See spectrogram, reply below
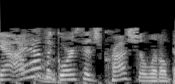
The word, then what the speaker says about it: Gorsuch: It's Gorsuch, right? – Gorsuch, yeah.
